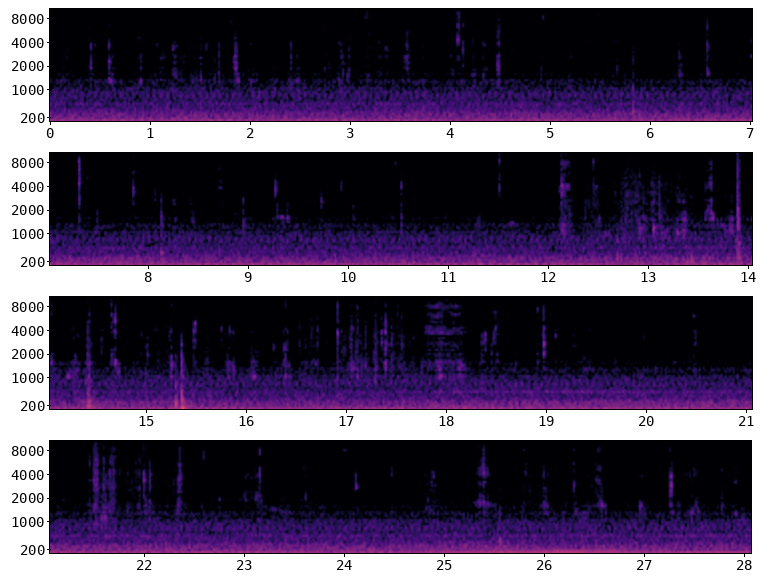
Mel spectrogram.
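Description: A person chewing crunchy fried pickle chips, with many small crunching clicks over a steady low hum inside the car. A single sharp click about halfway through is the loudest sound.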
